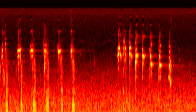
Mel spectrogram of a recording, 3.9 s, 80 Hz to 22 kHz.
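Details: Bald eagle at the Decorah nest on 21 April 2019, late afternoon: two series of high, thin, chirping notes, first about six evenly spaced, then a quicker run of descending piping notes.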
